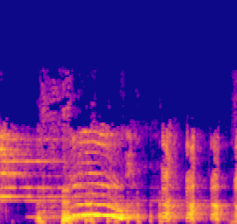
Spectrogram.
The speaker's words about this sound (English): There's that beautiful victory bell.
